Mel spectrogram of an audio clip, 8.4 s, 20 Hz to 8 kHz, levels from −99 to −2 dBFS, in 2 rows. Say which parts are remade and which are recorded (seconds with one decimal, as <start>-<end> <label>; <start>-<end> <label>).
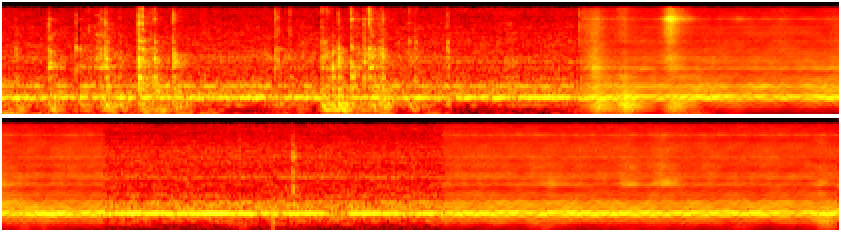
0.0-2.9 recorded; 2.9-4.7 remade; 4.7-6.4 recorded; 6.4-8.4 remade

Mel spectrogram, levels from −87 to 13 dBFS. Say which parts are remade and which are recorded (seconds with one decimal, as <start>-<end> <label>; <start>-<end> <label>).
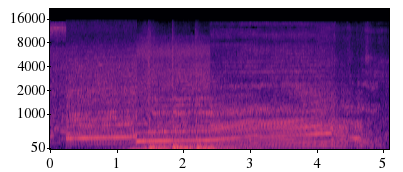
0.0-4.1 recorded; 4.1-4.6 remade; 4.6-5.1 recorded

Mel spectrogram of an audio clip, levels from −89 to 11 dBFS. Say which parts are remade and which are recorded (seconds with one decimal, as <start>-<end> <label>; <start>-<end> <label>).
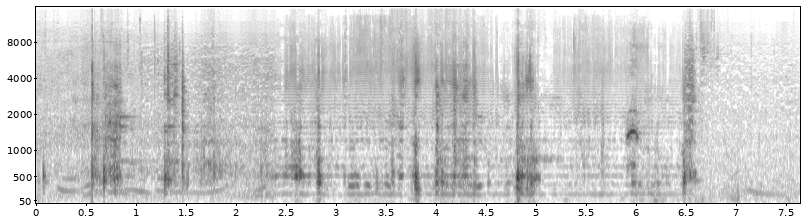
0.0-2.4 recorded; 2.4-6.5 remade; 6.5-7.6 recorded

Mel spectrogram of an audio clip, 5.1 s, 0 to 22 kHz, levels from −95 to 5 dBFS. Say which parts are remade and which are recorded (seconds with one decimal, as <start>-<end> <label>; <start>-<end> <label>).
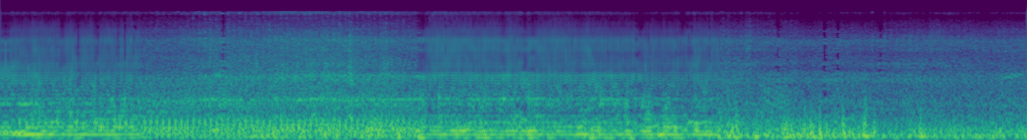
0.0-0.7 remade; 0.7-2.1 recorded; 2.1-3.6 remade; 3.6-5.1 recorded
